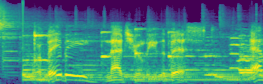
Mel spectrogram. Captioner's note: commercial voiceover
